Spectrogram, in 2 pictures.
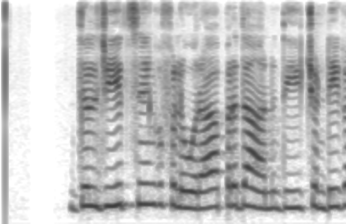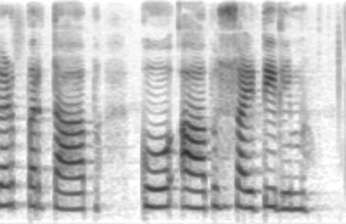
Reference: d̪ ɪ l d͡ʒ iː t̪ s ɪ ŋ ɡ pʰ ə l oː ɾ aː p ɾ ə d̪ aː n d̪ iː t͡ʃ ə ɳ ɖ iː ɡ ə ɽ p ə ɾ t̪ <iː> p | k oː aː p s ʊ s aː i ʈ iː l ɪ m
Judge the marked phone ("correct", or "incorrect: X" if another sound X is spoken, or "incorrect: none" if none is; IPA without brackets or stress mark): incorrect: aː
